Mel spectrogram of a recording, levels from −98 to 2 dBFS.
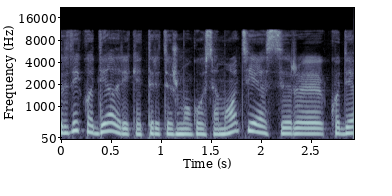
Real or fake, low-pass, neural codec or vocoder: real; 10.8 kHz; none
